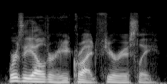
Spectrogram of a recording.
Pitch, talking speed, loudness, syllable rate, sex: 110 Hz, 215 wpm, -16 LUFS, 6.9 syllables/s, male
